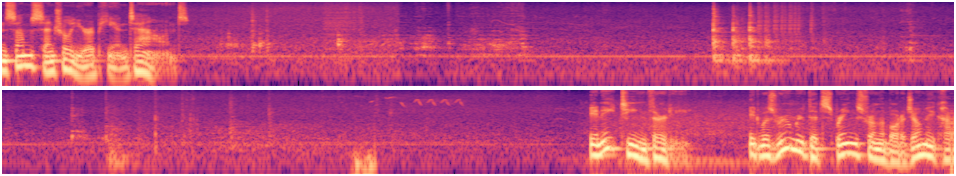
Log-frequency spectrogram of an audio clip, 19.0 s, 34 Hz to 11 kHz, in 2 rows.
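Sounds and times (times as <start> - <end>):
wooden spoon scraping a metal pot: 3.3 - 5.4.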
